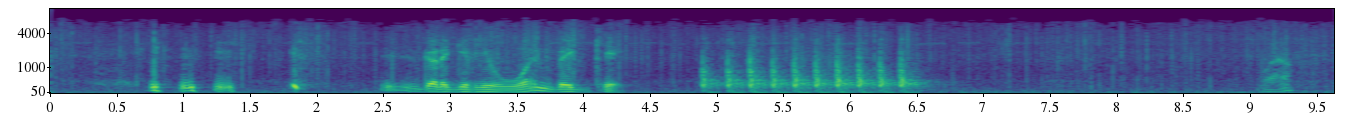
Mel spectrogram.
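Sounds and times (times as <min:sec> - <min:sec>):
speech: 0:00.7 - 0:01.6, 0:02.6 - 0:04.4
knocking on a wooden door: 0:04.9 - 0:06.6.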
